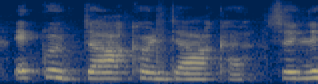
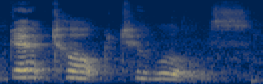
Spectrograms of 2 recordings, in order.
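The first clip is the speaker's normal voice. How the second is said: ordinary delivery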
